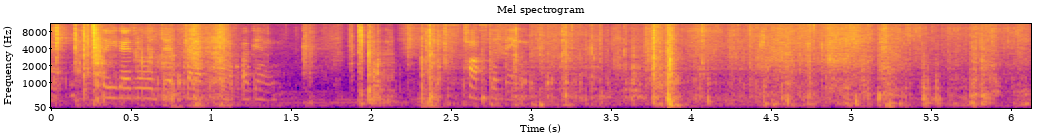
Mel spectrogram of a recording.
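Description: Cardboard flaps rustle and scrape.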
